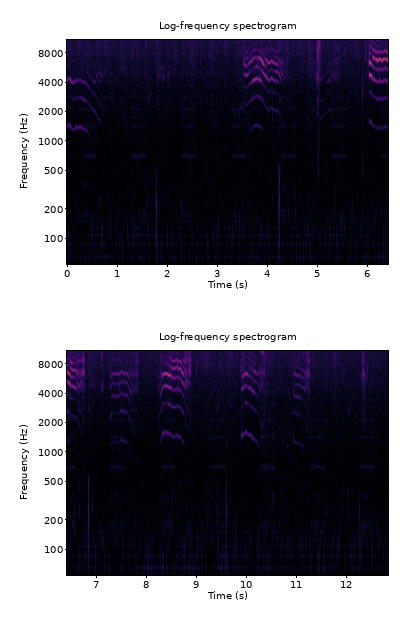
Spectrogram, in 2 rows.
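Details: Five-day-old kitten, born 31 August 2014, giving a series of thin, high, arching mews, about six separate cries spaced one to two seconds apart, over faint background noise with soft clicks and a quiet repeating tone.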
